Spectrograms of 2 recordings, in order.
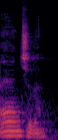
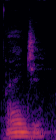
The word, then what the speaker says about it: Angela: angels and angela which is the typo um angela angie uh her real name is angel um yeah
